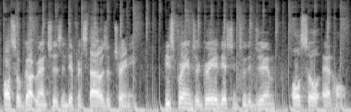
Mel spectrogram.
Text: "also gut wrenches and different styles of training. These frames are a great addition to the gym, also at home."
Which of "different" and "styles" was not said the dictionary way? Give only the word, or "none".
none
